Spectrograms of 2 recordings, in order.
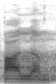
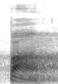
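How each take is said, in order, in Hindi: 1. l बोला जाता है। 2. l साइलेंट है।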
